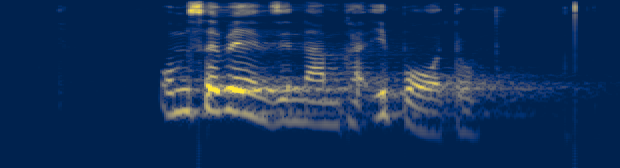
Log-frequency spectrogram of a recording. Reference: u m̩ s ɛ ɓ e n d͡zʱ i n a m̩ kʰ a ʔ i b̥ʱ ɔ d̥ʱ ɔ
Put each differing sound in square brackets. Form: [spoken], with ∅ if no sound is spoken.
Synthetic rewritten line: u m̩ s ɛ ɓ e n d͡zʱ i n a m̩ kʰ a ʔ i b̥ʱ [ɔː] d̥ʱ ɔ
